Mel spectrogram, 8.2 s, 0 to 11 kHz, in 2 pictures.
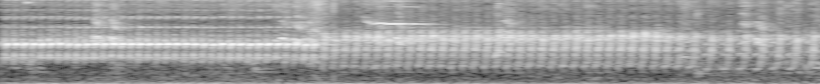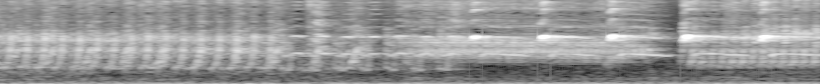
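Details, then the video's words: Two Waterslager canaries, brothers, sing a long soft rolling trill that slowly changes texture, closing with five sharp, high clicking notes spaced under half a second apart. "waterslager 2 αδερφάκια."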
